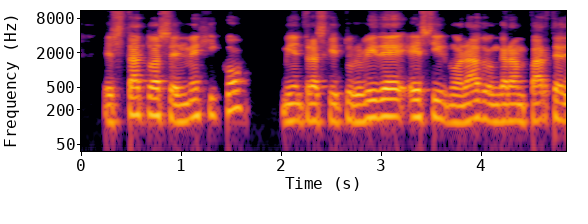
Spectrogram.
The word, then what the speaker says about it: Iturbide: tiene No si tienes sí con acento en la i tiene estatuas en México mientras que turbide es ignorado en gran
